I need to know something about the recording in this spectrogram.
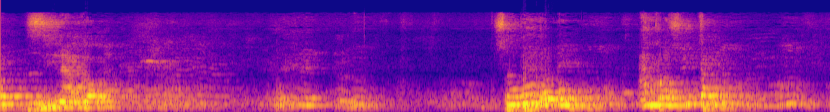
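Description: A man preaches with animation into a microphone, heard through a loudspeaker in an echoing room.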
